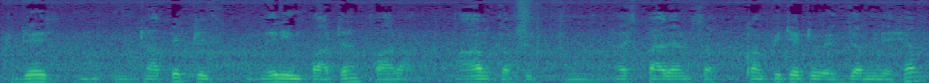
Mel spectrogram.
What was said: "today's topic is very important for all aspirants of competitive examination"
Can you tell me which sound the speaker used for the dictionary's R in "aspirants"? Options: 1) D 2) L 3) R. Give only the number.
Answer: 2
